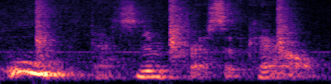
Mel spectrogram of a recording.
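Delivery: high, airy, awed voice; impressed ooh. Acted. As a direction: gasp it out, wide-eyed. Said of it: "And Minos goes".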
